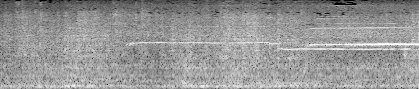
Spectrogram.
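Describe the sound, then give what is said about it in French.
A train travels along rails with a steady, broad rumble, joined midway by thin, high wheel squeals that persist and grow slightly louder toward the end; no one speaks. “il me reste maintenant à rejoindre par le train la Transylvanie”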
